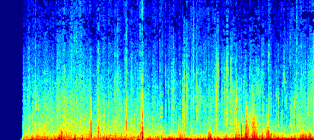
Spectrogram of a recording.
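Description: Strong wind buffeting the microphone, with a dense scatter of sharp ticks and knocks from volcanic lapilli and pyroclastic fragments raining down on people and gear during an eruption. It starts abruptly about half a second in.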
